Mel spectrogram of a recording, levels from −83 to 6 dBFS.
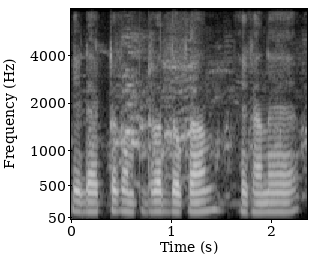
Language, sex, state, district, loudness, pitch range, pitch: Bengali, male, Tripura, West Tripura, -18 LUFS, 135-140 Hz, 135 Hz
